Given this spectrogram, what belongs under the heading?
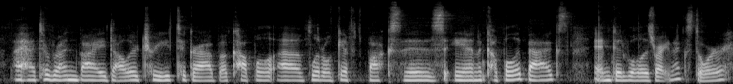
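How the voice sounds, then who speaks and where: A soft-spoken woman at medium pitch and moderate pace, monotone and flat in intonation, with very even loudness. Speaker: craft vlogger. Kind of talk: casual vlog tutorial. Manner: soft-spoken, talking quietly.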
